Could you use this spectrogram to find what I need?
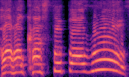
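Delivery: very high, shrill, loud screaming battle cry. During a role-playing game, a player describes an attack with a screaming battle cry. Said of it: "I'm going to scream".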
